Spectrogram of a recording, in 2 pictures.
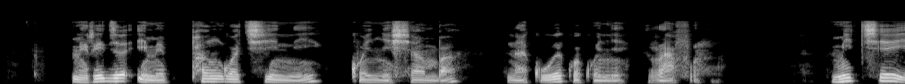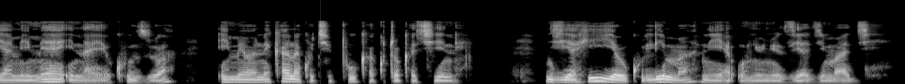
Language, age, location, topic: Swahili, 25-35, Nairobi, agriculture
